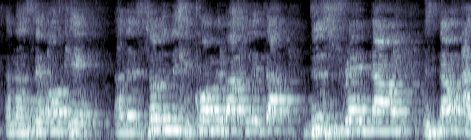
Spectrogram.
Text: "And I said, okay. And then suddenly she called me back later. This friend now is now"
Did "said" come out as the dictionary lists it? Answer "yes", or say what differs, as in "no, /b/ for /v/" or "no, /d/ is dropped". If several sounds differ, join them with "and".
no, /d/ is dropped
